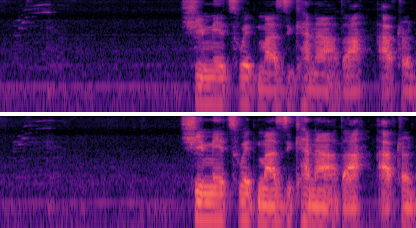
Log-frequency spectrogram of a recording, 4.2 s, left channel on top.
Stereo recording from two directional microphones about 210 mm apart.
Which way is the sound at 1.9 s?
35° right (ahead or behind).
